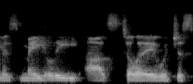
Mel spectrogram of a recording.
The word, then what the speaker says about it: Melih: to reach me uh and my name is melee Australia which is spelled m-e-l-i-h and my last name is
